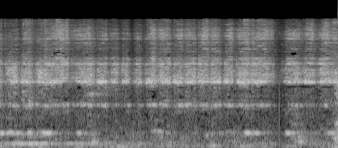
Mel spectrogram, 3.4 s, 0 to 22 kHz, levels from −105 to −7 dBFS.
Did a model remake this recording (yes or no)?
no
